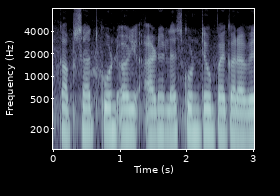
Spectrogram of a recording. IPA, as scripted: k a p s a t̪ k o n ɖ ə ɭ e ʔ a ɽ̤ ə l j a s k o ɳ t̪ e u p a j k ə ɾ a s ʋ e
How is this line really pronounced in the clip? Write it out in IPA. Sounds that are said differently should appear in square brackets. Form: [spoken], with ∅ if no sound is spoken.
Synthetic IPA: k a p s a t̪ k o [ɳ] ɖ ə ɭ [i] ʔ a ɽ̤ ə l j a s k o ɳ t̪ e u p a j k ə ɾ a [∅] ʋ e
